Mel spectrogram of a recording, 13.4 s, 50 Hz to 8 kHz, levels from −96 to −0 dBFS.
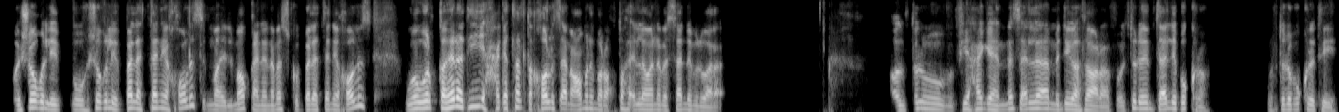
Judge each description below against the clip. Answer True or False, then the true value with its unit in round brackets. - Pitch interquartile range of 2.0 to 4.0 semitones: False (4.6 semitones)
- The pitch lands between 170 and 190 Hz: False (140 Hz)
